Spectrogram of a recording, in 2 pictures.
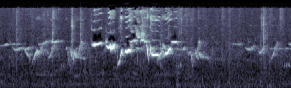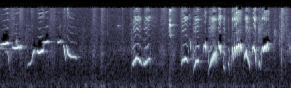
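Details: White-rumped shama, a wild bird in forest, sings rich, varied whistled phrases with quick upward and downward slurs, in several bursts separated by brief pauses.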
